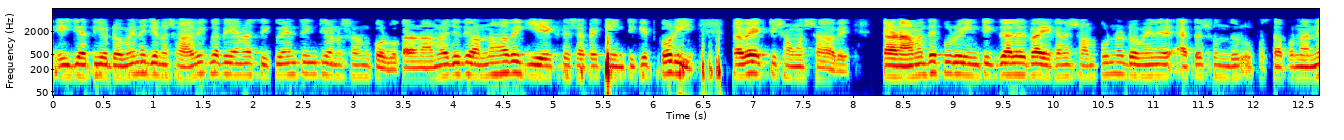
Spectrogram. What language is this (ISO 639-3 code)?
ben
